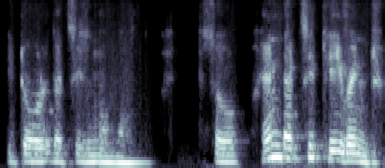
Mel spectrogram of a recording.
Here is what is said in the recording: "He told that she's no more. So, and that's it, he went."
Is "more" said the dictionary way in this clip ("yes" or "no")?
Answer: no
